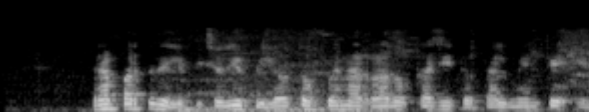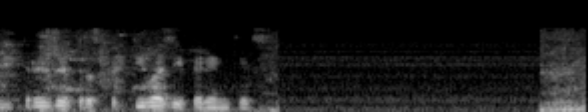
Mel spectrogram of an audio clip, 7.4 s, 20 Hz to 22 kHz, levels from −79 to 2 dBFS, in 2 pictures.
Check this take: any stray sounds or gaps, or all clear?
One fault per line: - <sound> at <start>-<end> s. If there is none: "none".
none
